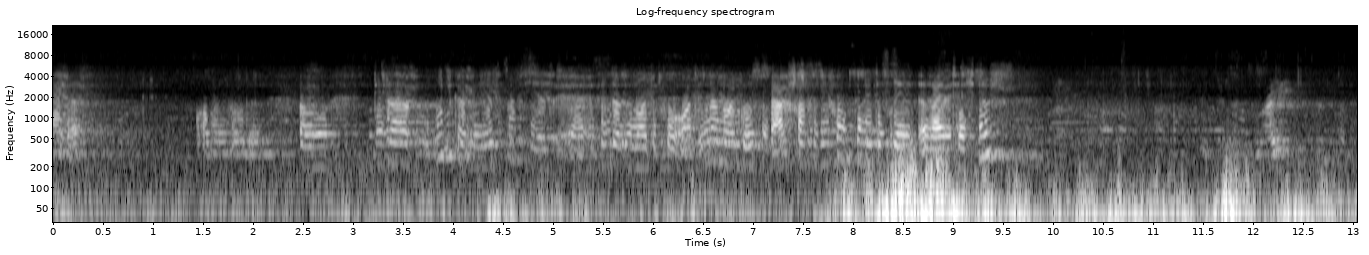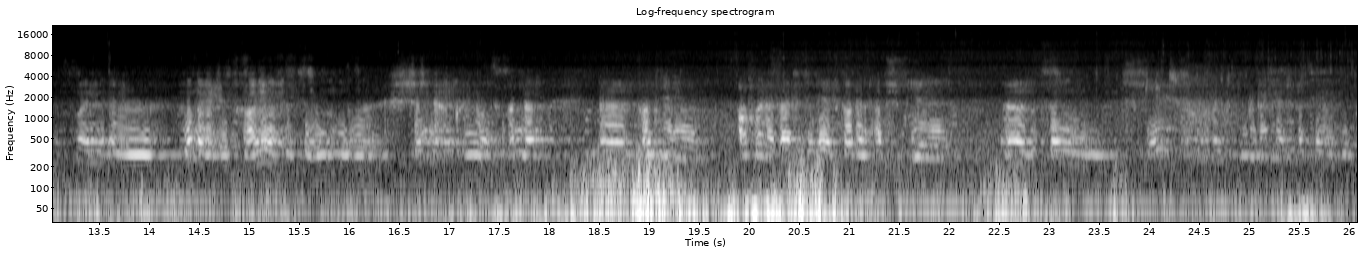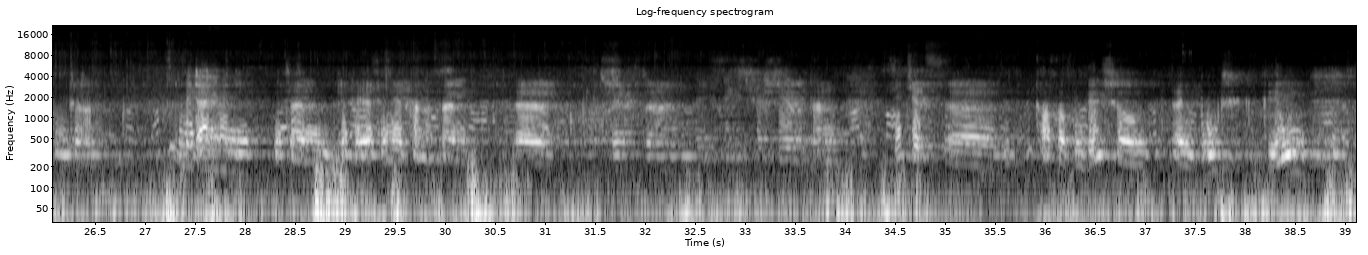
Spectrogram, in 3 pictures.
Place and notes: {"title": "Sendung Radio FSK/Aporee in der Großen Bergstraße. Teil 2 - 1.11.2009", "date": "2009-11-01 16:15:00", "latitude": "53.55", "longitude": "9.94", "altitude": "34", "timezone": "Europe/Berlin"}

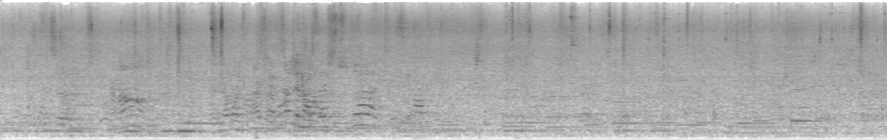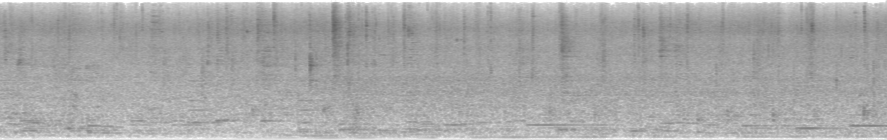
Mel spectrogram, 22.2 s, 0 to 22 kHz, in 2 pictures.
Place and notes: {"title": "Porto, Rua de Cedofeita - guitar sketches", "date": "2013-10-01 13:16:00", "description": "young man sitting at one many cafes on the promenade, having his coffee and practicing guitar tunes.", "latitude": "41.15", "longitude": "-8.62", "altitude": "93", "timezone": "Europe/Lisbon"}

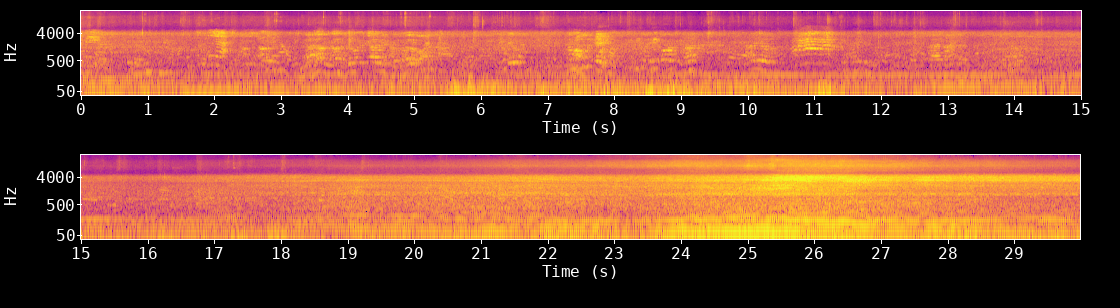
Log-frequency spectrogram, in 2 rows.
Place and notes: {"title": "Mofan St., Jincheng Township - Walking in the traditional alleys", "date": "2014-11-03 18:32:00", "description": "Walking in the traditional alleys, Traffic Sound", "latitude": "24.43", "longitude": "118.32", "altitude": "14", "timezone": "Asia/Taipei"}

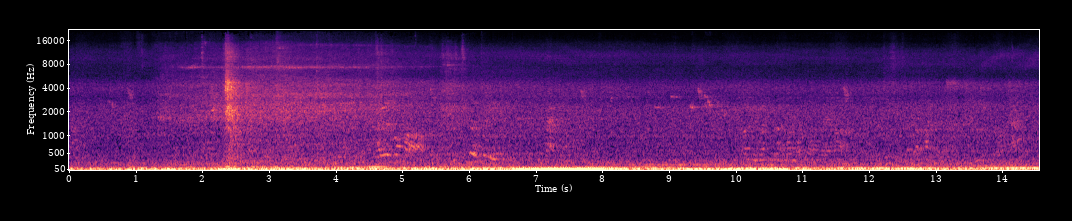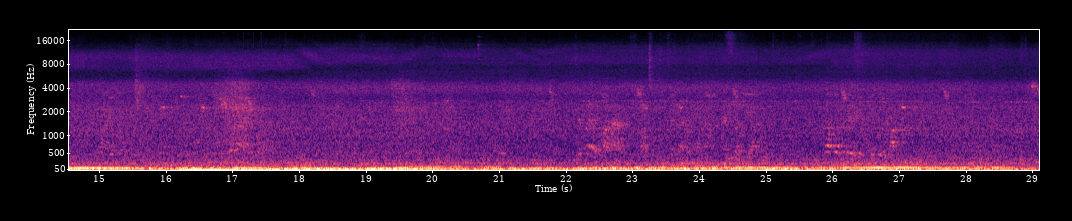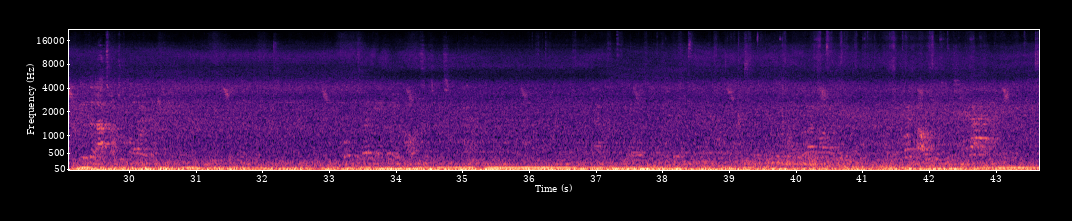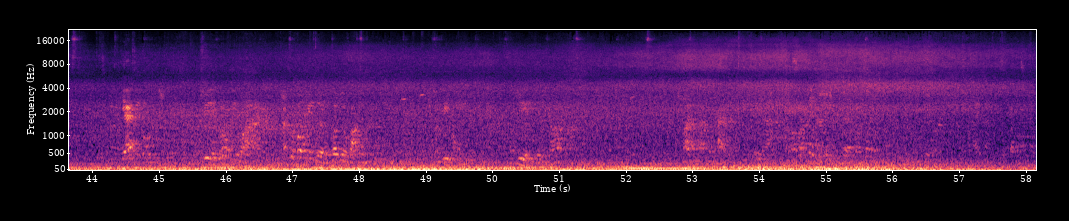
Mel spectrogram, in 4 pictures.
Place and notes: {"title": "高雄國際航空站 (KHH), Taiwan - Outside the airport", "date": "2014-05-14 09:28:00", "description": "Outside the airport, Airports near ambient sound", "latitude": "22.57", "longitude": "120.35", "altitude": "16", "timezone": "Asia/Taipei"}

